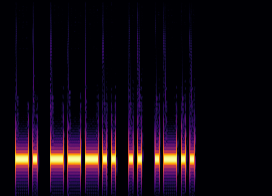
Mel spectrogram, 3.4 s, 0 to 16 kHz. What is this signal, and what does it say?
Morse code, heard as a keyed tone, about 22 wpm, 700 Hz. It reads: N8IL
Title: USA Call Signs - 4 Characters - Repeated 2x - 22wpm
